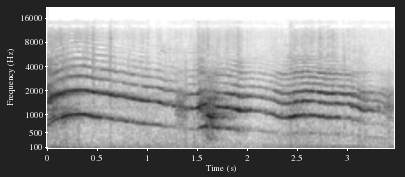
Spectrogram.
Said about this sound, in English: A young man has just entered the darkened interior, and as he moves across the room, he hears a sudden, blood-curdling shriek of frustration and anguish coming from another part of the house.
